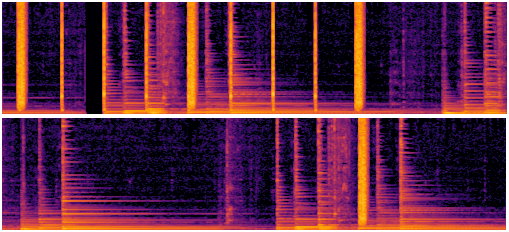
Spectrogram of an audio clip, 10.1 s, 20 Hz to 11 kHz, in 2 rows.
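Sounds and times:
guitar loop in a beat: 0.0s - 3.8s, 8.0s - 9.1s.

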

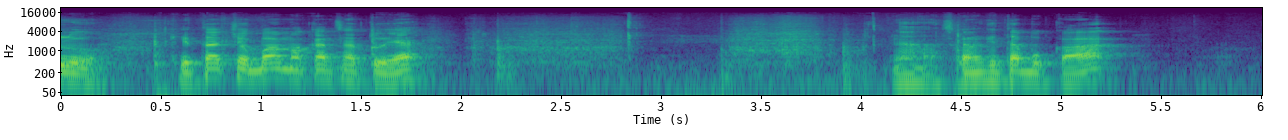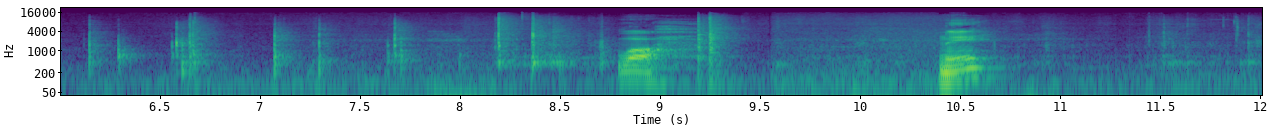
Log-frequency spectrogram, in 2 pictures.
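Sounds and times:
canisters scraping on plastic tray: 0.0s - 4.0s.

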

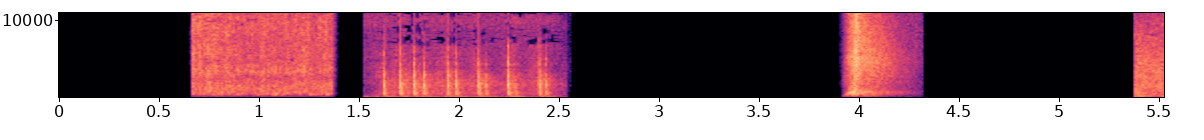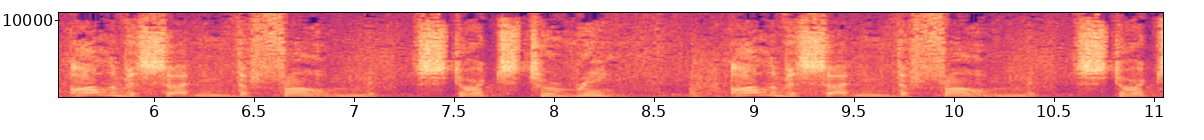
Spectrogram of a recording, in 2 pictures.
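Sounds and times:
low rumble: 7.8s - 9.8s.

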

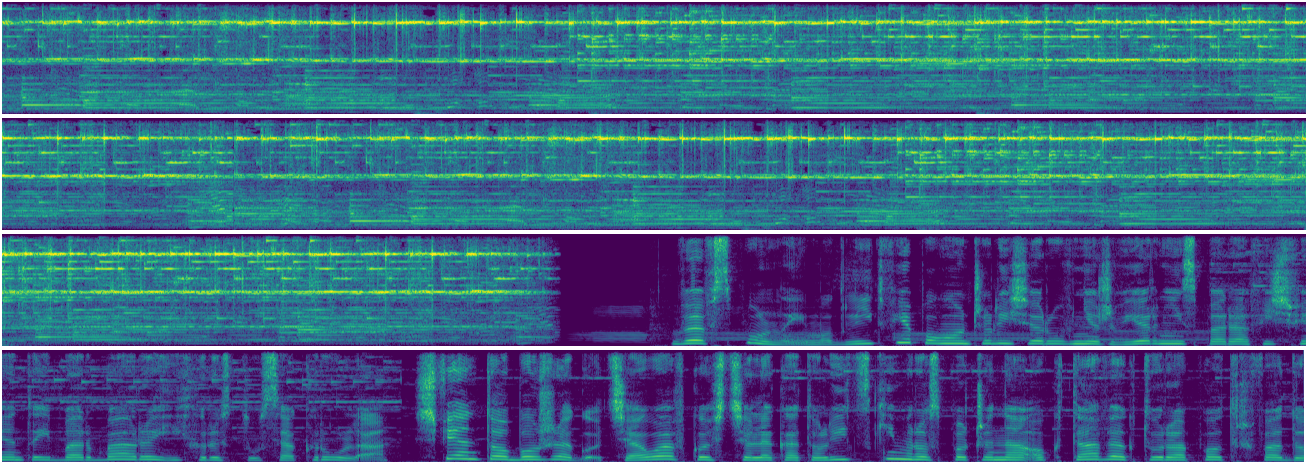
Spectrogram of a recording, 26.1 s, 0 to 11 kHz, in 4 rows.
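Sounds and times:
handheld bells jingling: 0.0s - 15.8s
voices: 0.0s - 26.0s.

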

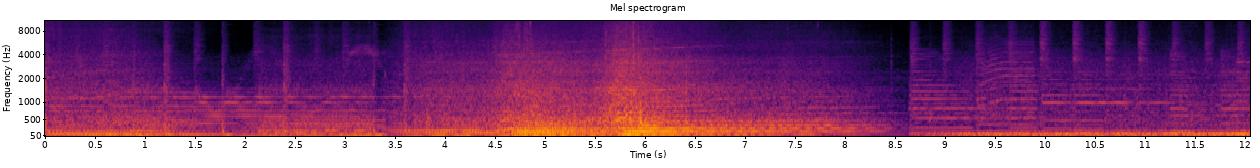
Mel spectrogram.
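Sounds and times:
atv engine driving past: 2.2s - 8.4s.

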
